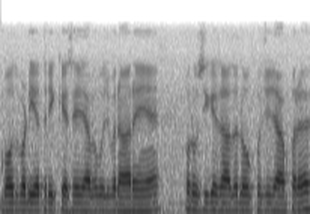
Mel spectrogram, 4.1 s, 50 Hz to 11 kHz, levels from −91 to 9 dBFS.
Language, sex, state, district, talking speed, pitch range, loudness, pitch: Hindi, male, Chandigarh, Chandigarh, 260 wpm, 115-120 Hz, -15 LUFS, 120 Hz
